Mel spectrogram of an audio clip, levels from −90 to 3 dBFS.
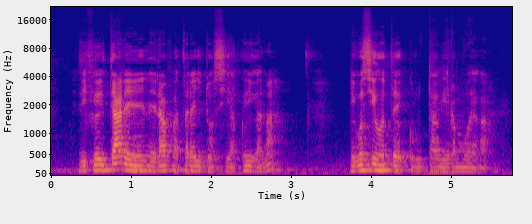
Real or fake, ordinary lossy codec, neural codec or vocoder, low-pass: fake; none; codec, 44.1 kHz, 7.8 kbps, Pupu-Codec; none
